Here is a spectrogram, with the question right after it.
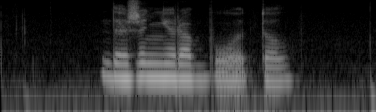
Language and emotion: Russian, sad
